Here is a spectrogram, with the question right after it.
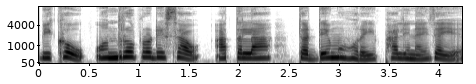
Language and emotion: Bodo, neutral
